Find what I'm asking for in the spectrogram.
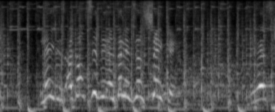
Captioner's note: laughter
